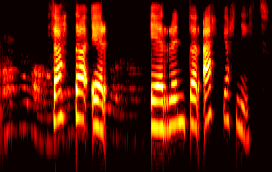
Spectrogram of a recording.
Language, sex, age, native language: Icelandic, female, 7, Icelandic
